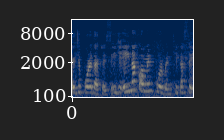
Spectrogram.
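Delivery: ordinary delivery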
